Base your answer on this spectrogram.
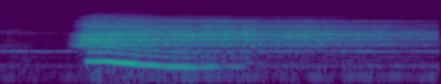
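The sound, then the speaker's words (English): A deep breath taken during a guided breathing exercise. After a short near-quiet lead-in it becomes a loud, airy rush that holds steady for over two seconds and is still going at the end. “I invite you to welcome one deep breath into the body.”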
